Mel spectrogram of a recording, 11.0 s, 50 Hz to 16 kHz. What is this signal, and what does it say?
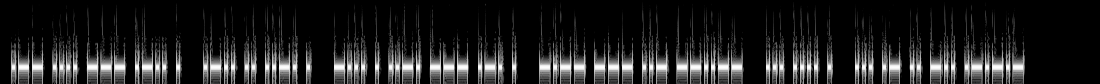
Morse code, heard as a keyed tone, about 34 wpm, 700 Hz. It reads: WHOLE LIFE BEFORE YOU, SHE SAID.
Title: Sentences from Top 400 Words 35wpm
